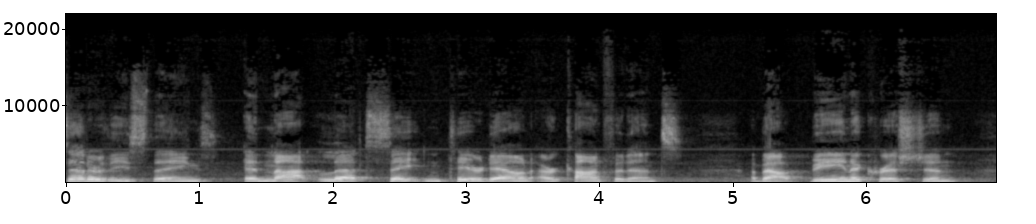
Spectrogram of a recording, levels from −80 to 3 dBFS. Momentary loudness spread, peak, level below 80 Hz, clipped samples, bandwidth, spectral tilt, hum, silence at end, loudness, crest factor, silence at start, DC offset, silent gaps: 9 LU; 0 dBFS; -60 dBFS; under 0.1%; 15 kHz; -5 dB/octave; none; 0.2 s; -16 LUFS; 16 dB; 0 s; under 0.1%; none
